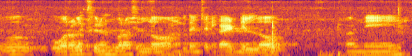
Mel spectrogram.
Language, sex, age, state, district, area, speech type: Goan Konkani, male, 18-30, Goa, Quepem, urban, spontaneous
